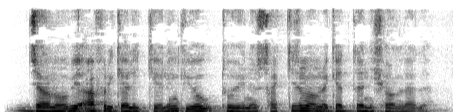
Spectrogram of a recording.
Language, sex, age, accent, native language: Uzbek, male, 19-29, Farg'ona, Uzbek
